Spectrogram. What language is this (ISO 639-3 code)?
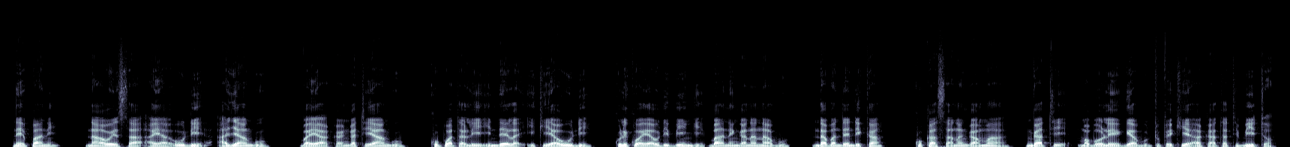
mgv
